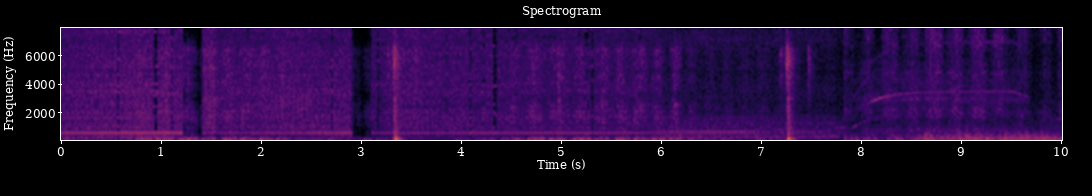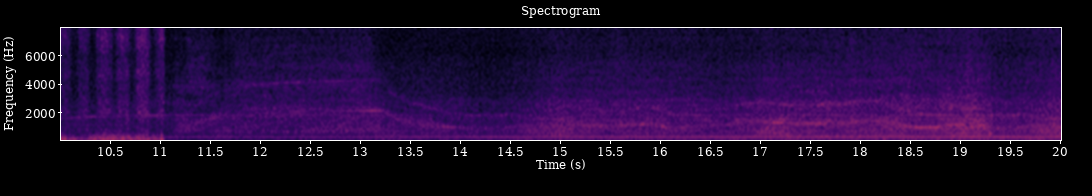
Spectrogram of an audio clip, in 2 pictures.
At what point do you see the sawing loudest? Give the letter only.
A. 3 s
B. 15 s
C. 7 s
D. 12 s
C.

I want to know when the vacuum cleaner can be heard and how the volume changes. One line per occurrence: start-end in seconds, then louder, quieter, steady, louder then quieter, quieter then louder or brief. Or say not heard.
0.0-19.9 quieter then louder.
